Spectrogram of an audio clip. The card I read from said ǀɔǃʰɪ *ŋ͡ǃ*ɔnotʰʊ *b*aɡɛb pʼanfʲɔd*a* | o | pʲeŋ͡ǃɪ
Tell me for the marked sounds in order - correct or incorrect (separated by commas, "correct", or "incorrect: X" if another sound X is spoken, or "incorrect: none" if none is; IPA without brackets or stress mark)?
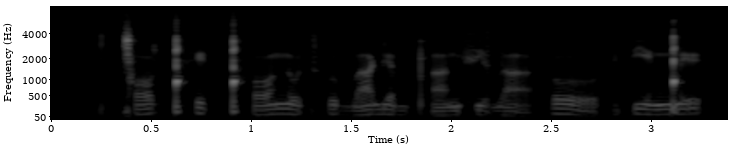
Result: incorrect: ǃʰ, correct, correct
